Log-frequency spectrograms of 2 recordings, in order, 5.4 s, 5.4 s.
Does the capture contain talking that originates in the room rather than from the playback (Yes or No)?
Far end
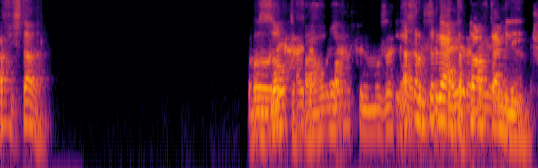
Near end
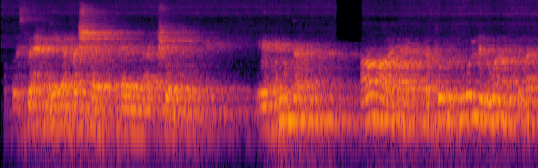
Yes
